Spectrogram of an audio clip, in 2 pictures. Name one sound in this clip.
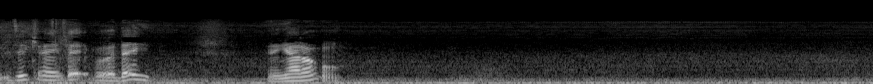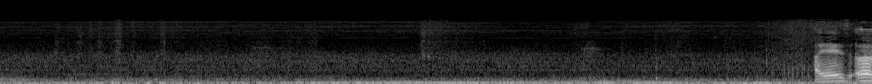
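A man speaks in short bursts, close to a phone's microphone.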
